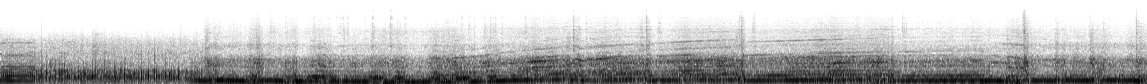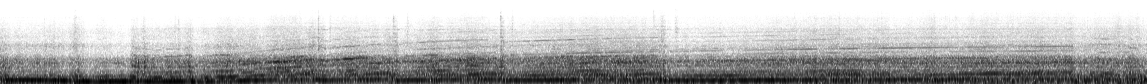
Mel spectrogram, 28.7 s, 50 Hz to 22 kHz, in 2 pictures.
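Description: Ford Fiesta R5's turbocharged 1.6-litre four-cylinder engine heard from inside the cabin, driving at a steady pace. Its pitch falls and climbs back twice as the car slows and speeds up again, with scattered clicks and knocks over the engine note.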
